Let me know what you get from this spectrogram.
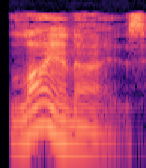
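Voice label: "lionise", British English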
